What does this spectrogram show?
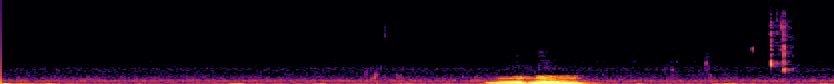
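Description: drinking water

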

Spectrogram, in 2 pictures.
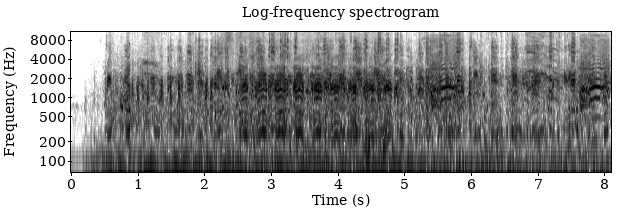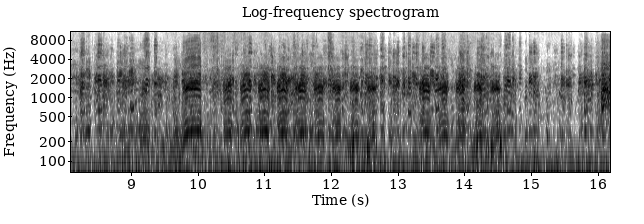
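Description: ducks quacking

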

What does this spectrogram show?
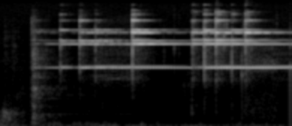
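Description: ding-dong bell chime

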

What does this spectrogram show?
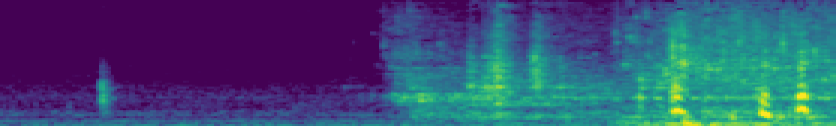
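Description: toilet flush sound effect

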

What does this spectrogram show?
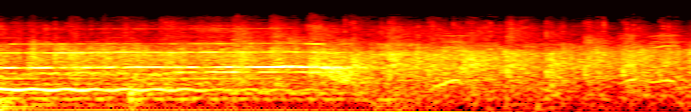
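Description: audience hand clapping

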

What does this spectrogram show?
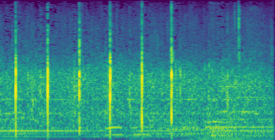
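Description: audience clapping hands

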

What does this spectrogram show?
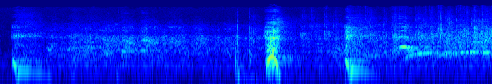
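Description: audience cheering and applause

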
